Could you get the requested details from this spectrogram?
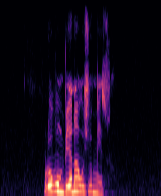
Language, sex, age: Venda, female, 21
